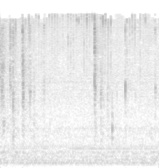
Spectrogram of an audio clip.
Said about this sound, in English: I'm a horrible typer, especially when people are watching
